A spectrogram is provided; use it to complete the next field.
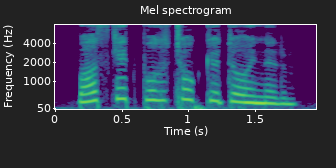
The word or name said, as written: oyna-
